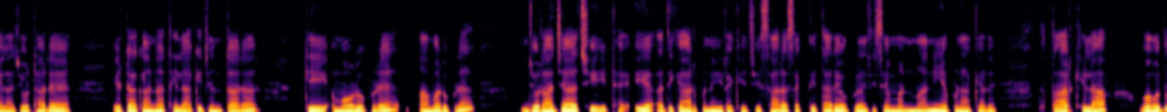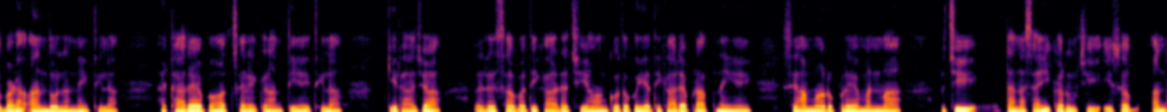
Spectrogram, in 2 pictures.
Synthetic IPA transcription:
lad͡ʒoːʈʰaɾe | eʈakaːnat̪ʰɪlakid͡ʒənt̪aɾəɾ | kimoːɽʊpɾeaːməɾʊpɾe | d͡ʒoːɾaːd͡ʒat͡ʃʰiʈʰjeɐ̰d̪ʱɪkaːɾbənaːiɾɐkʰet͡ʃʰisaːɾasɐk̚t̪it̪aːɾeʊpɾed͡ʒɪsemənmaːniɐpnakəɾe | t̪o̥t̪aːɾkʰɪlaːpʰ | bəɦʊt̪bəɽaʔãːnd̪oːlənːɐɦĩt̪ʰɪla | ɐʈʰaːɾebəɦʊt̪saːɾeɡɾãːnt̪iɦɐit̪ʰɪla | kiɾaːd͡ʒa | ɾesəbɐd̪ʱɪkaːɾət͡ʃʰiɐʋãːŋkot̪okoːiɐd̪ʱɪkaːɾepɾaːp̚t̪nɐɦĩɦɛi | saːməɾʊpɾemənmã | ɾt͡ʃi | t̪ɐnasaɦikəɾũt͡ʃʰijesəbãːnd̪

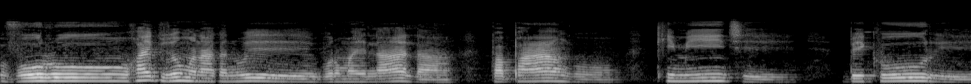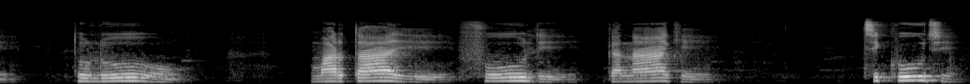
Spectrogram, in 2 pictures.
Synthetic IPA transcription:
vuɾuhajkuzowmanakanwevuɾumailalə | papaŋɡu | kʰimit͡ʃi | bekʰuɾi | t̪ulu | maɾut̪aifuli | ɡanakʰi | t͡sikʰut͡si

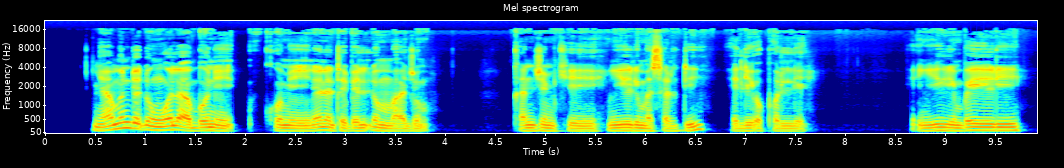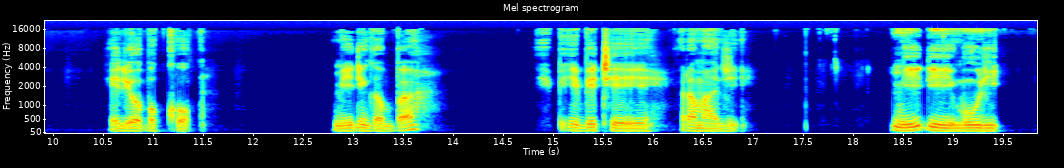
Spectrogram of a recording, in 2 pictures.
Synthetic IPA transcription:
ɲamundɛɗumwalabonikʰɔminanatabelɗumːaːd͡ʒum | kʰaɲd͡ʒumkʰɛɲiːɾimasaɾdi | ɛliʔɔpʰɔlːɛ | ʔɛ̰ɲiɾimbajɾi | ʔɛliɔɓɔkʰːɔ̰ | mijiɗiŋɡabːa | ɛbɛɛbɛtʰɛ | ɾamaːd͡ʒi | mijiɗimuɾi

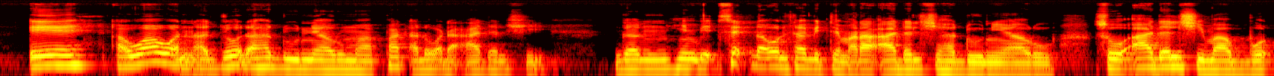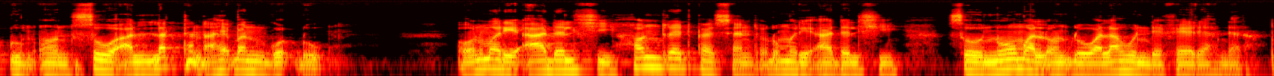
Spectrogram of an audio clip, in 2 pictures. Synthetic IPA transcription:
ʔɛʔawawana̰d͡ʒɔɗahadunijaɾumapataɗɔwaɗa̰ʔadalʃḭ | ŋɡamɦimɓɛsɛɗːaɔntavitːɛmaɾaʔadalʃiɦadunijaɾusɔʔadalʃimaboɗːunʔɔnsɔa̰latːana̰ɦɛɓanɡɔɗːɔ̰ | ʔɔ̰nmaɾiʔadalʃihɔndɾɛdpɛɾsɛ̰ntɔ̰ɗɔ̰maɾiʔadalʃisɔnɔmalʔɔnɗɔwalahundɛfɛɾɛndɛ̰ɾ

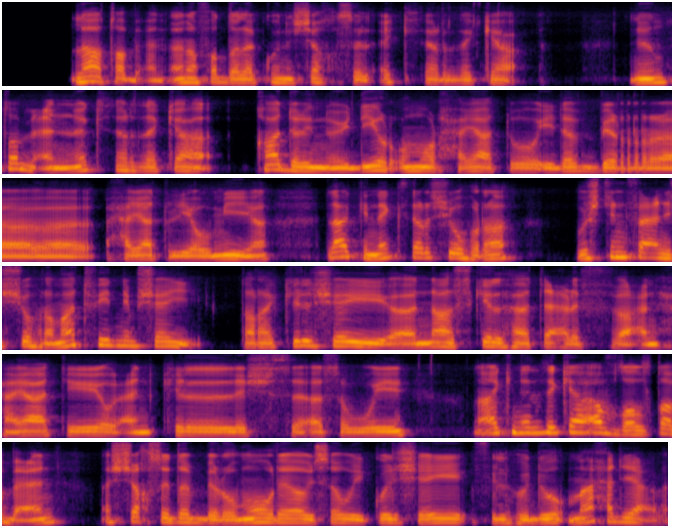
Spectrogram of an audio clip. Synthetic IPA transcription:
lat̪ˤɑbʕɑnʔanaʔɑfɑd̪ˤːɨlʔakuːnɪʃːɑxsˤɪlʔa̰kθɑɾˤðaka̰ːʔ | lɪʔɪnt̪ˤɑbʕɑnʔakθɑɾˤðakaːʔ | qɑːd̪ɪɾʔɪnːʊjd̪iːɾʔʊmuːɾħajaːt̪ʊjd̪abːɪɾ | ħajaːt̪ʊljoːmɪjːa | laːkɪnʔakθɑɾˤʃʊɦɾˤɑ | wɪʃt̪ɪnfaʕnɪʃːʊɦɾˤɑmat̪fiːd̪nibʃaj | t̪ˤɑɾˤɑkɪlːʃiːnːaːskɪlːɦat̪ɪʕɾɪfʕanħajaːt̪iwʕankʰɪlɪʃsʔasawːiː | laːkɪnɪðːakaːʔʔɑfðˤɑlt̪ˤɑbʕɑn | ʔɪʃːɑxsˤjd̪abːɪɾʔʊmuːɾawjsawːikʊlːʃeːfilɦʊd̪uːʔmaʔaħad̪jɪʕɾɪ̰f

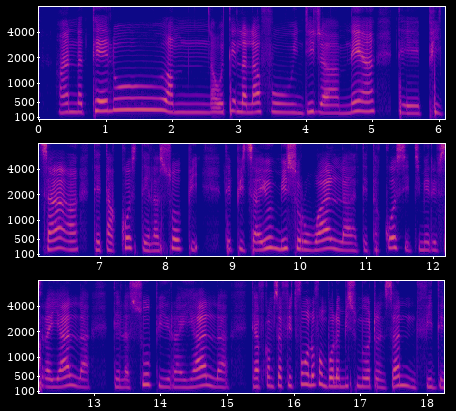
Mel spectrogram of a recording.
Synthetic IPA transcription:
annət̪elu | amina̰ot̪elulalafuiɳɖ͡ʐiɖ͡ʐəamineãd̪̥epʰid͡zaad̪̥et̪akosi̥d̪̥elasopi | d̪̥epid͡zaiwmisurualnəd̪̥et̪akosid̪imeɾevi̥sirajalnə | d̪̥elasupiraialnə | d̪̥eafḁkamisafit̪i̥foŋanofamboləmisimuaʈ͡ʂanizaniniv̥id̪in

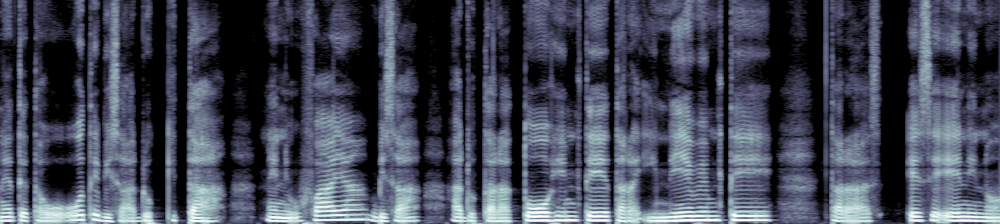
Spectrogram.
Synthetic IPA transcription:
net̪et̪awo̰ʔot̪ebisaːdukːit̪a | neniufajabisaː | duk̚t̪aɾat̪oɦemt̪et̪aɾa̰ʔinewemt̪e | t̪aɾa̰ | eseʔenino

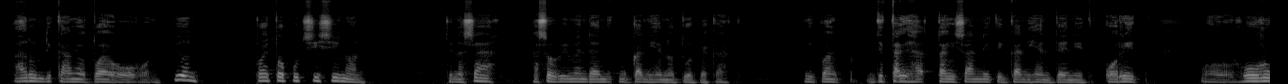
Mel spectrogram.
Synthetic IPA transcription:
aɾundikameotoajɾoɾo̰mpio̞n | toajto̞putsisino̞n | tinasa | haso̞βimendanitmukanihe̞notuape̞kak | iupaditaɡiataɡisanːitiŋkaniɦe̞nte̞nitko̞ɾit̚ | oɾuɾu

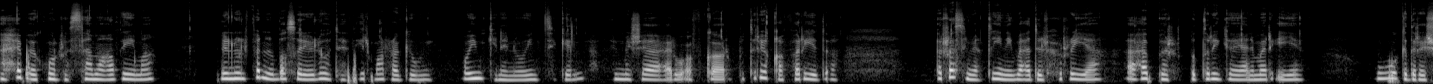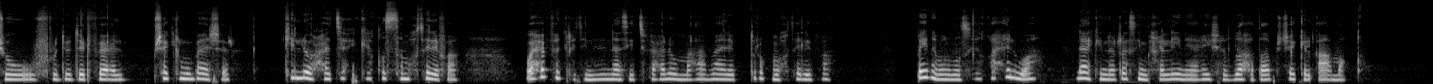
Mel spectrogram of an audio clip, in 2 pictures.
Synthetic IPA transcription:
ʔaħabːʔakuːnɾˤɑsaːmaʕɑðˤiːma | lɪʔanːʊlfanːɪlbɑsˤɾiloːt̪aʔθiːɾmɑrˤːɑɡawi | wɪjɪmkɪnʔɪnːʊjɪnt̪ʰɪɡɪl | ɪlmaʃaːʕɪɾwɪ̰lʔafkɑ̰ːɾˤb̥ɨt̪ˤɑɾiːqɑfɑɾiːd̪ˤɑ | ʔɪrˤːɑsmjʊʕt̪ˤiːnibaʕd̪ɪlħʊrːɪjːa | ʔaʕabːɪɾb̥ɨt̪ˤɑɾiːqɑjaʕnimɑɾˤʔɪjːa | wʔaɡd̪ɑɾˤʔaʃuːfɾʊd̪uːd̪ɪlfɪʕl | b̥ʃaklmʊbaːʃɪɾ | kɪlːoːħad̪̚t̪ɪħkiqɨsˤːɑmʊxt̪alɪfa | wʔaħabːfɪkɾɑʔɪnːɪnːaːsjɪt̪ḁfaːʕaluːmmaʕaʕmaːlib̚t̪ˤʊɾʊqmʊxt̪alɪfa | b̥eːnamalmusiːqɑħɪlwa | laːkɪnɪrˤːɑsmjxalːiːniʔaʕiːʃɪlːɑħðˤɑbʃaklʔaʕmɑq

